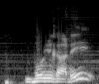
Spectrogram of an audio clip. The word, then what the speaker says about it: Bvlgari: শুরুতেই যে অল্প একটু বলেছিলাম যে বুলগাড়ি এই বুলগাড়ির যে বি এর পরে ভি হলেও আমরা ইউ উচ্চারণ করি।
